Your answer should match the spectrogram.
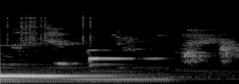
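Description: Digital piano ending a piece: a final chord held and dying away over about a second and a half, with a faint short sound near the end.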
